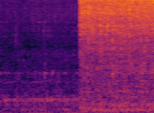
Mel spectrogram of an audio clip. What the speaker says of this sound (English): Let me turn the water off.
